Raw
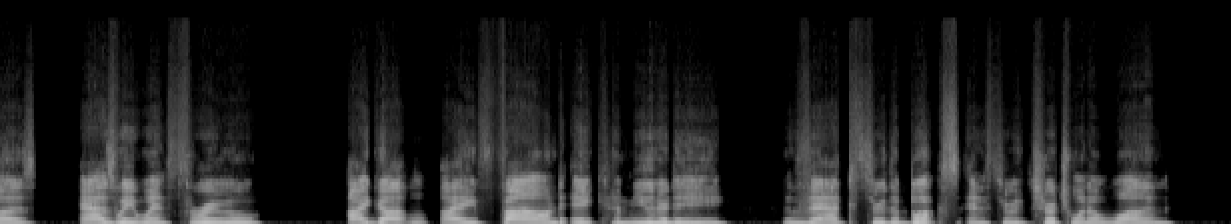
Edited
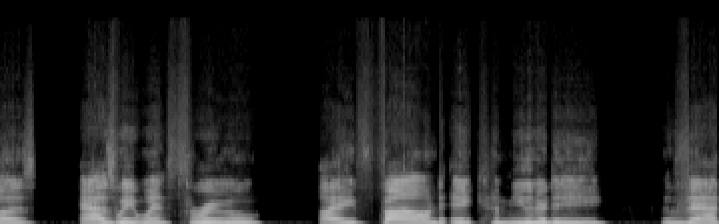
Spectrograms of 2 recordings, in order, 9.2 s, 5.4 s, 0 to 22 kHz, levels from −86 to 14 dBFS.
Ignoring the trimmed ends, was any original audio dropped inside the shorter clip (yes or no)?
yes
